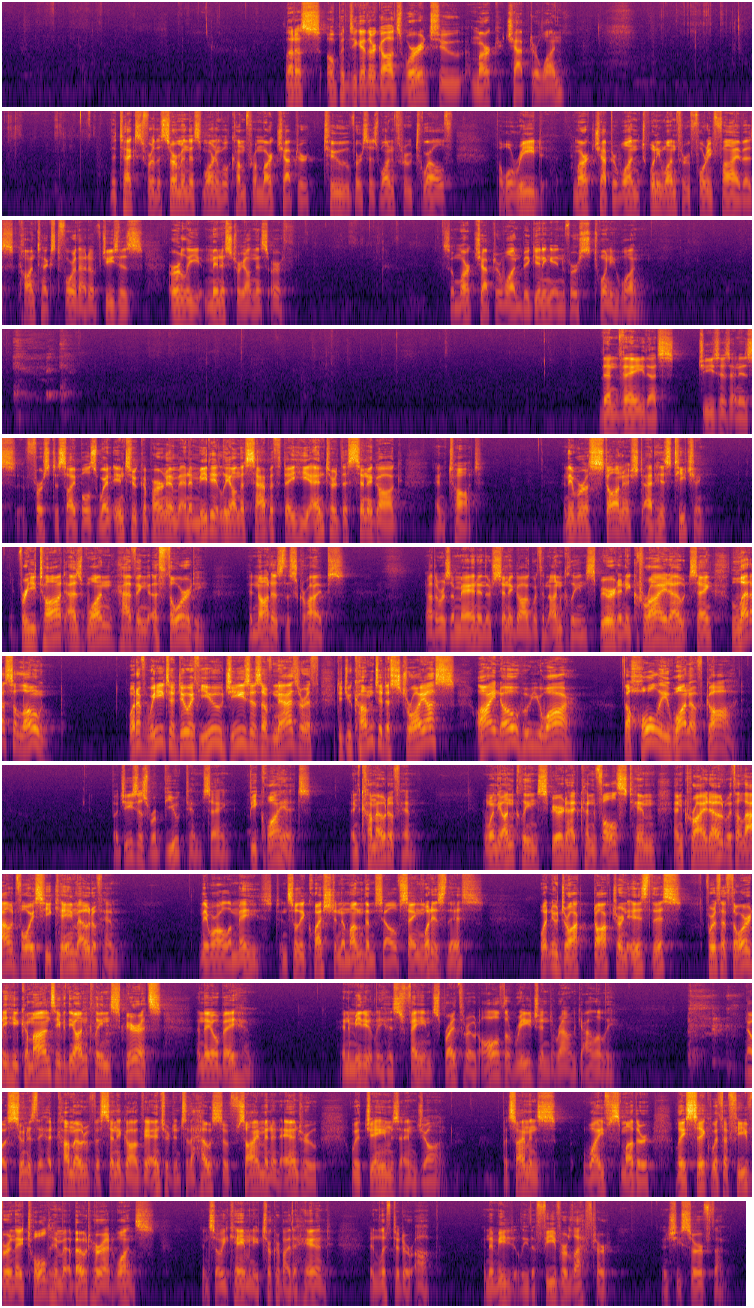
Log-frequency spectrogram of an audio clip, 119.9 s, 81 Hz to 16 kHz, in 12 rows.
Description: Passage: Mark 1:21-45 Service Type: Sunday Morning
